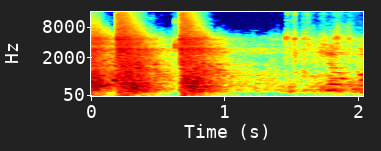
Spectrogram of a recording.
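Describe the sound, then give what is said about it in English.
Police officers fire two sharp, loud gunshots in quick succession at an armed teenager during the Mesquite Charter School shooting, captured on body camera, with lower noise continuing after the blasts. “This is the sound of police trying to talk to the teenager when he picked up the gun and officers fired.”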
